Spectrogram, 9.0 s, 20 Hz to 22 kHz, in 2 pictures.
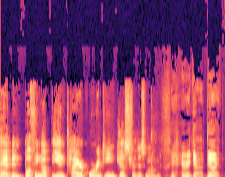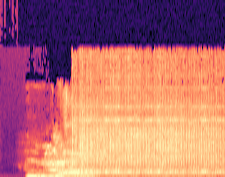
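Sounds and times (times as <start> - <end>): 
speech: 0.0 - 6.6
rising vocal cry: 5.0 - 9.0
prize wheel spun hard, whirring rattle: 5.8 - 9.0.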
